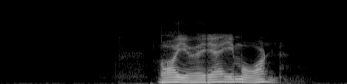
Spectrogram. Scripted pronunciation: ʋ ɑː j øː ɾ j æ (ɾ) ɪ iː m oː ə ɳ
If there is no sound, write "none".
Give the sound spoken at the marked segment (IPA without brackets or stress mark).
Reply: none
